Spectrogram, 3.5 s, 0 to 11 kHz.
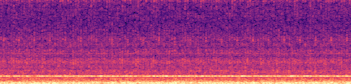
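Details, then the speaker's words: VW Touareg with a low oil pressure warning, being warmed toward 90°C with an oil pressure gauge fitted: perfect, quiet idle with a steady hum, no tapping lifters; oil change overdue by 10–15k km. "grzejemy go silnik generalnie Chodzi perfekcyjnie nic się nie dzieje cichutko żadne szklanki nie cykają Nic się kompletnie nie dzieje"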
